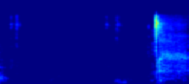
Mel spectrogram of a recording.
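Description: A single crisp mouse click on a software button rings out close and clear after near silence, with a short faint tail fading away.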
